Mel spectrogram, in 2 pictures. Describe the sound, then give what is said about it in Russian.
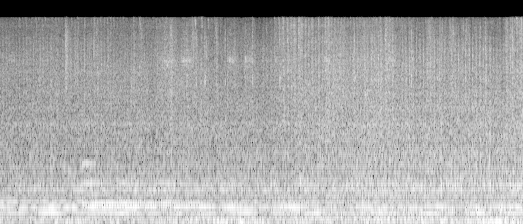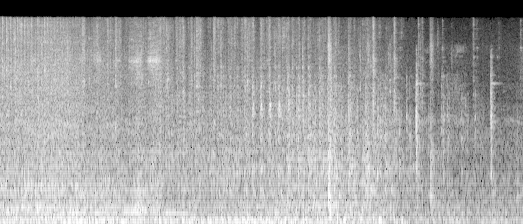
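Snow blower clearing snow in a yard, its small engine giving a steady, moderately loud droning hum with a rough mechanical texture throughout, alone without voices. “снегоочистительной машиной убирает снег во дворе”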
